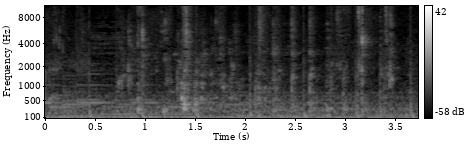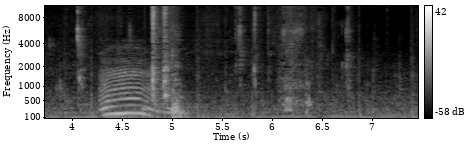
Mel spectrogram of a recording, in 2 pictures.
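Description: Close-up chewing, biting and lip smacks of people eating by hand, with many small wet clicks. About four seconds in there is a short hum that rises and falls in pitch, followed by a few louder smacks.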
